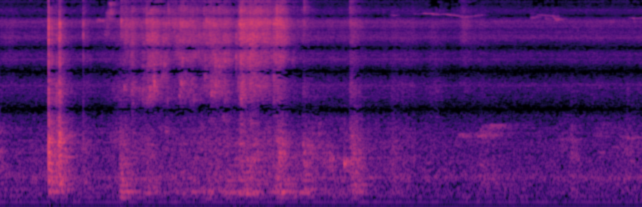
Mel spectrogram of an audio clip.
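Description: Kitchen tap water splashing into a stainless-steel sink while a hand is rinsed under it, after a short knock about half a second in; the water sound fades out after about three and a half seconds.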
